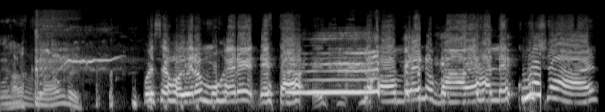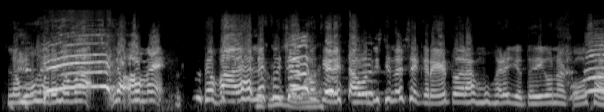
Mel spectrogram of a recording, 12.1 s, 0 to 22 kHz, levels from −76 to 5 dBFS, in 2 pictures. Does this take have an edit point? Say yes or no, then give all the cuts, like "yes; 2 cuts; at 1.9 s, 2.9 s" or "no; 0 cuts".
yes; 1 cut; at 6.1 s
